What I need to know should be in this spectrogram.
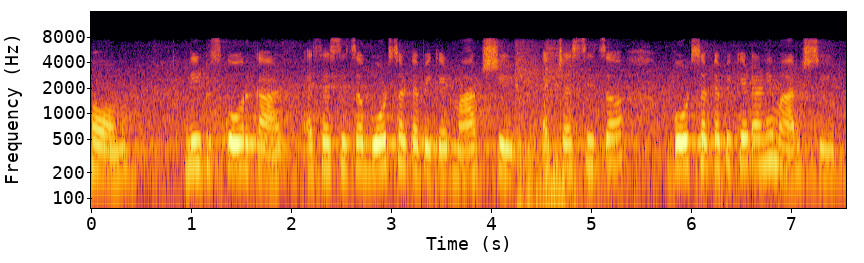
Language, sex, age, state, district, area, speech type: Marathi, female, 18-30, Maharashtra, Sindhudurg, rural, spontaneous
